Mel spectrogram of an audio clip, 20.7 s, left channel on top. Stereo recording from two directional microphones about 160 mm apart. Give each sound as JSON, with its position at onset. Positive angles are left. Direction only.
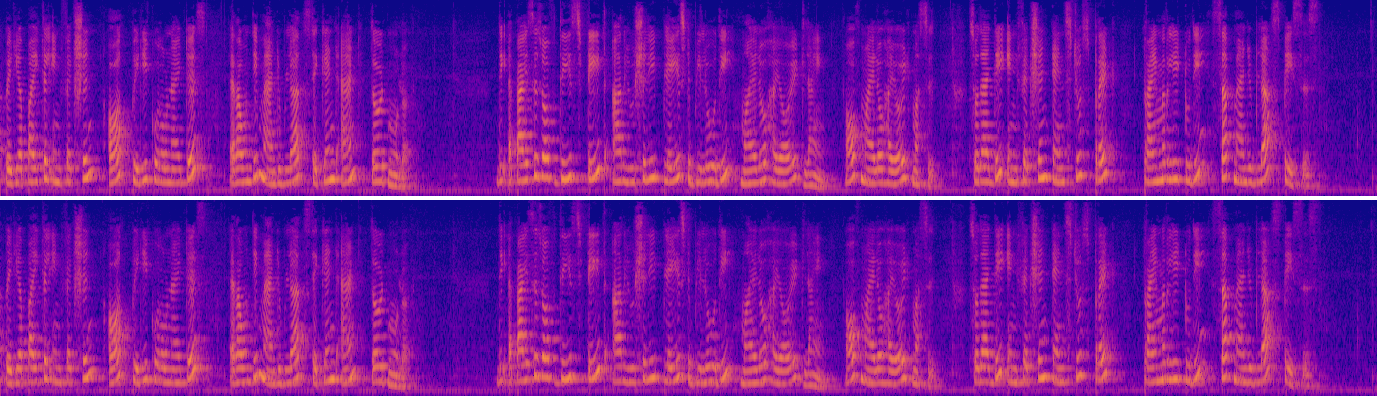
{"t": 0.0, "sound": "a woman's voice", "side_deg": 20}
{"t": 7.4, "sound": "a woman's voice", "side_deg": 15}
